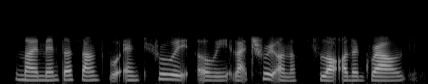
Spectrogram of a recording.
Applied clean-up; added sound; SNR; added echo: neural separator model SepFormer WHAMR!.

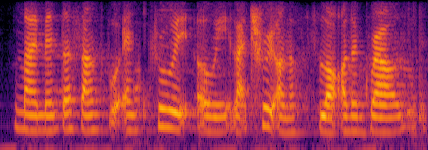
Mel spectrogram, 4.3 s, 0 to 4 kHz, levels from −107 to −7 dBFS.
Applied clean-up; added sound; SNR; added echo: neural separator model SepFormer DNS4.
